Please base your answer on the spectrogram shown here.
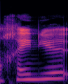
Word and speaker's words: règne: Que ton règne vienne, que ta volonté soit faite sur la terre comme au ciel.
